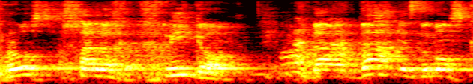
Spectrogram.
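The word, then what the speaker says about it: Rhosllannerchrugog: So it’s called Rhosllanerchrugog.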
